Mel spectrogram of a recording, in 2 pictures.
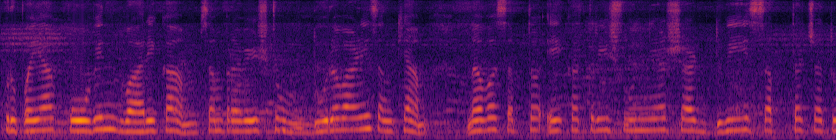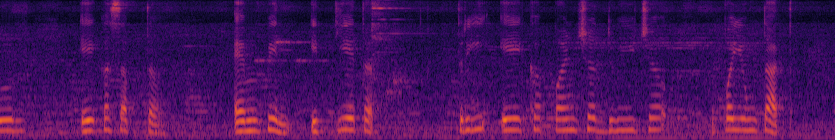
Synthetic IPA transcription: kɾupəjakoːʋind̪ʋaːɾikaːmsɐmpɾɐʋeːʂʈuːmd̪uːɾəʋaːɳ̃iːsəŋkʰjaːm | nəʋəsɐp̚t̪əʔeːkət̪ɾiːʃuːnjəɕɐʈ̚d̪ʋiːsɐp̚t̪ət͡ʃɐt̪uɾ | eːkəsɐpt̪ə | empin | it̪jeːt̪əɾ | t̪ɾiːeːkpəɲt͡ʃəd̪ʋiːt͡ɕə | upəjuɡt̪at̪

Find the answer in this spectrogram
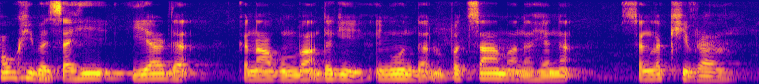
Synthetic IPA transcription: hawkʰibɐsaɦiijaɾdɐ | kɐnaɡumbadɐɡiɐjŋondɐlupːɐt͡ʃamanɐɦenːɐ | sɐŋlɐkʰːibɾa

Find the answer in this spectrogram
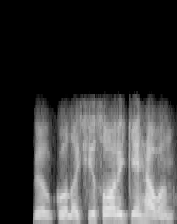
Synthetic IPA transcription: bɪlkʊlɐɕʰiːsɔːɾikẽɦɛːwɐn

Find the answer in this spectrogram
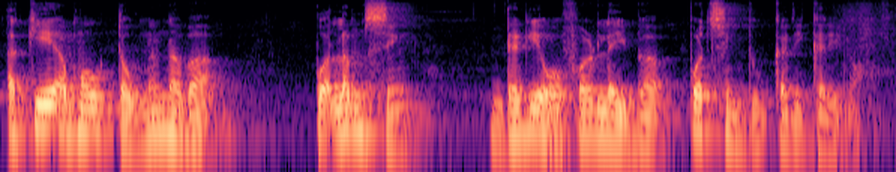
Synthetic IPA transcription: ɐkeɐmɐwtɐwnɐnɐbɐ | pot̚lɐmsiŋ | dɐɡiopʰɐɾlɐjbɐpot̚siŋdukɐɾikɐɾino

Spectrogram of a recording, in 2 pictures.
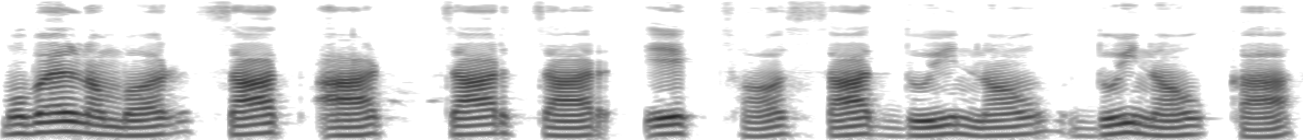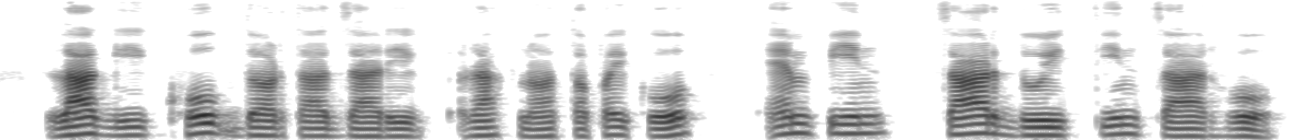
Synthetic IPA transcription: mobajlnʌmbʌrsat̪aʈ̚ʰ | t͡sart͡sar | ek̚t͡sʰʌsat̪̚d̪ujnʌwd̪ujnʌwka | laɡikʰob̚d̪ʌrt̪ad͡zaɾi | rakʰnʌt̪ʌpaĩko | empin | t͡sard̪ujt̪int͡sarɦo

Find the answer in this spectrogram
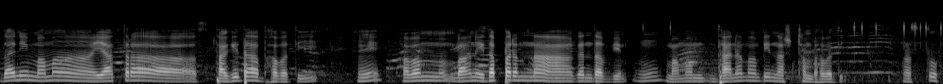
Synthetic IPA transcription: d̪aːnimɐmɐjaːt̪ɾaːst̪ʰɐɦit̪aːbʱɐʋɐt̪i | bʱɐʋɐmʋaːnid̪ɐpːɐɾɐmnaːɡɐnd̪ɐʋjɐmːɐmɐmd̪ʱɐnɐmɐpinɐʂʈʰɐmbʱɐʋɐt̪iɐst̪u

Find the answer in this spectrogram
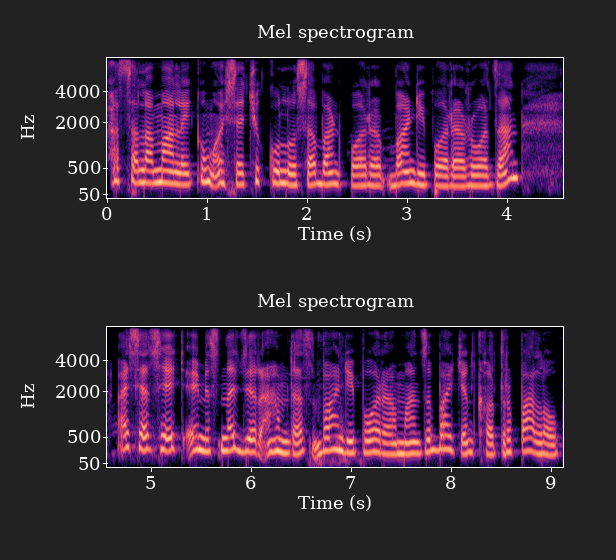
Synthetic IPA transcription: ɐsɐlaːmalɐjkumosʲɐt͡ʃʰukulusabɐɳɖpːɾbaːɳɖipoːɾaɾoːd͡zaːnɐsʲat͡sʰet̪ʲʰɐmisnɐzʲiɾɐ̰ɦɐmd̪ɐsbaːɳɖipoːɾaːmaːnd͡zɨbaːkʲɐnkʰəːt̪ɾɨpaːlɐw

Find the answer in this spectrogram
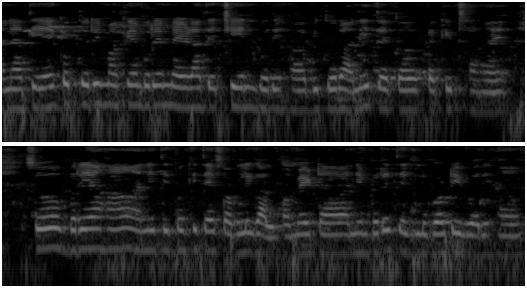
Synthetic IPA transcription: aniat̪iẽkət̪ːuɾimakãbəɾẽmɛjɽãt̪et͡ɕenbəɾiɦãbit̪oɾanit̪ẽt̪apɛkiʈsãɦãj | sobəɾeãɦãːnit̪it̪õkit̪ẽsɔɡliɡʱalpameʈaːnibəɾet̪eɡlibəɾʈibəɾiɦã

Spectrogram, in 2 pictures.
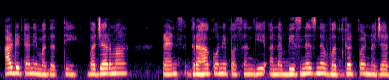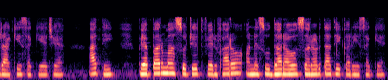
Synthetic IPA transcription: aɖiʈaniməd̪əd̪̚t̪ʰibəd͡ʒaɾmã | ʈɾeɳɖsɡɾaɦəkonipəsənd̪ɡiʔənebid͡ʒnesneʋəd̪ɡəʈ̚pəɳnəd͡ʒəɾːakʰiʃəkjet͡ʃʰe | at̪ʰi | ʋjɛpaɾmãsut͡ʃit̪feɾfaɾoʔənesud̪ʱaɾəosəɾəɭt̪at̪ʰikəɾiʃəke

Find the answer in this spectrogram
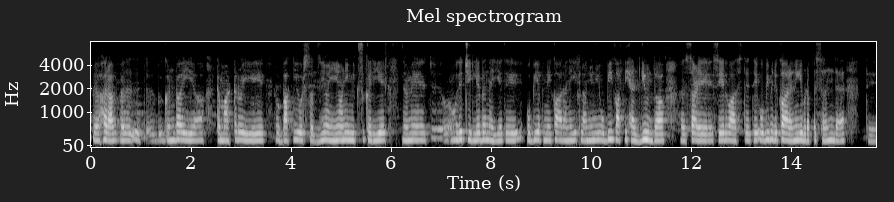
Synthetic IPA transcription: həɾaː | ɡəɳɖaːoiːaːʈəmaːʈəɾɦoːieː | baːkiːoːɾsəbzĩjãːiãːnĩːmɪkskəɾiːeː | mɛ̃ːoːd̪eːt͡ʃiːleːbənaːiːɛːt̪eːoːbiːəpneːkaːɾãːneːɡiːkʰəlaːniːnioːbiːkaːfʰiːhɛːld̪iːɦʊ̃nd̪aːsaːɽeːseːd̪ʋaːst̪eːt̪eːoːbiːmeːɾeːkaːɾãːnẽːɡiːbəɽaːpəsənd̪ɛː | t̪eː

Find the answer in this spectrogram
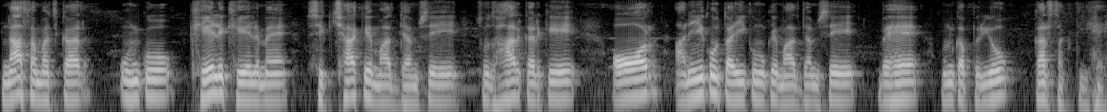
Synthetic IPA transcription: nasɐməd͡ʒʱkəɾ | ʊnkokʰeːlkʰeːlmẽ | ʃɪkʃʰakemaːd̪ʱjəmsesʊd̪ʱaːɾkɐɾke | ɔːɾɐ̰neːkõt̪ɐɾiːkõkemaːd̪ʱjəmse | bɛɦɛ | ʊnkapɾəjoːɡ | kɐɾsɐkt̪iɦɛː

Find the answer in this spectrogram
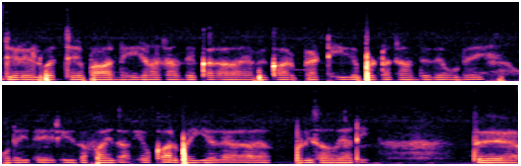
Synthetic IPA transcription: d͡ʒeːɽeːlbətːʃeːbaːɾnəĩːd͡ʒaːñaːt͡ʃãːnd̪eːkəɾaaːabeːkəɾbɛːʈʰiːkeːpəɽnaːt͡ʃaːnd̪eːt̪eːʊneːʊnẽːt̪eːt͡ʃiːzd̪aːpʰaːɪd̪aːkɪoːkəɾbəiɛːleaː | pəɽiːsəkd̪eːaːniː | t̪eː

